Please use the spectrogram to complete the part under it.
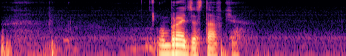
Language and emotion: Russian, neutral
